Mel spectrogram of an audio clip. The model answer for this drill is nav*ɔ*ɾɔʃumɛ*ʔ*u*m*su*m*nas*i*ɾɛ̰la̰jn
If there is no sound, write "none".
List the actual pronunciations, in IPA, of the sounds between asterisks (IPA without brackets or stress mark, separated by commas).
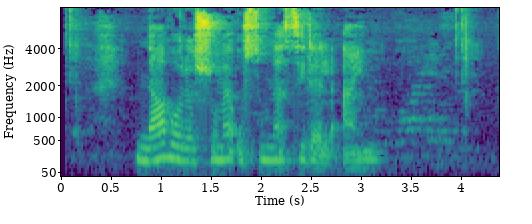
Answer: ɔ, ʔ, none, m, i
